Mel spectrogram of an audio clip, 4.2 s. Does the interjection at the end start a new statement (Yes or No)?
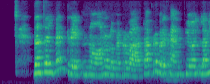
No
